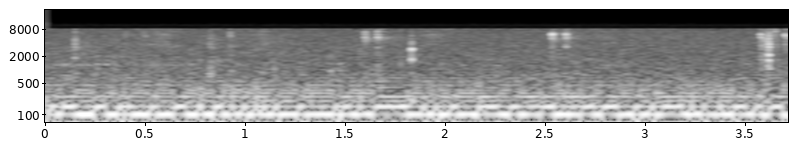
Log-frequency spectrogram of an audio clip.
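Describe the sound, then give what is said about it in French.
Computer mouse clicking on a Mac while opening a downloads folder in a file browser: a few faint, sharp clicks scattered over a loud, steady low hum. “Je clique ici sur l'icône représentant le dossier téléchargement.”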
